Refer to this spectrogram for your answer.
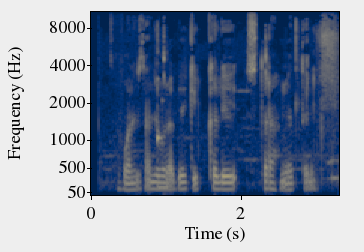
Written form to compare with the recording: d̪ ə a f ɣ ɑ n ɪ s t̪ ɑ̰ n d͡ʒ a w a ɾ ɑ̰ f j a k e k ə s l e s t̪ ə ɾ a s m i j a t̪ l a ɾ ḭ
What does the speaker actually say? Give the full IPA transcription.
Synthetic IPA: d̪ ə a f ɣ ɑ n ɪ s t̪ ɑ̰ n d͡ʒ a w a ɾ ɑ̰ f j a k e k ə l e s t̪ ə ɾ a h m i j a t̪ l a ɾ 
